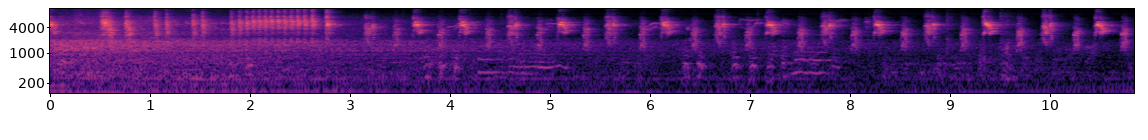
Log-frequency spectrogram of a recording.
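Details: Long-tailed shrike singing in imitation of a sparrow: high, sharp chirps repeated about twice a second in a steady series, opening with a brief burst of wing-flutter-like noise.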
